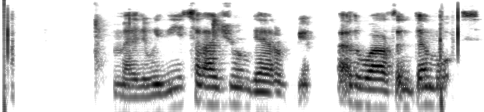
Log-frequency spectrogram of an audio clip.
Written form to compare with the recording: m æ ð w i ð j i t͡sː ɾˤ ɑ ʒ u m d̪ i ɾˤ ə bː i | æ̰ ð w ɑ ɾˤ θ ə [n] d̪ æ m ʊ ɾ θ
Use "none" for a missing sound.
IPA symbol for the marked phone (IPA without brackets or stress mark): n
